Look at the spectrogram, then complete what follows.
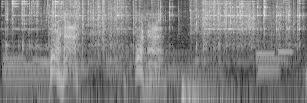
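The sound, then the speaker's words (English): Bright, glassy clinks and rattles of ice cubes tumbling into a rocks glass for a White Russian, scattered over about three seconds, with a voice and steady tones running underneath. “So you get a rocks glass and you fill it up with ice.”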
